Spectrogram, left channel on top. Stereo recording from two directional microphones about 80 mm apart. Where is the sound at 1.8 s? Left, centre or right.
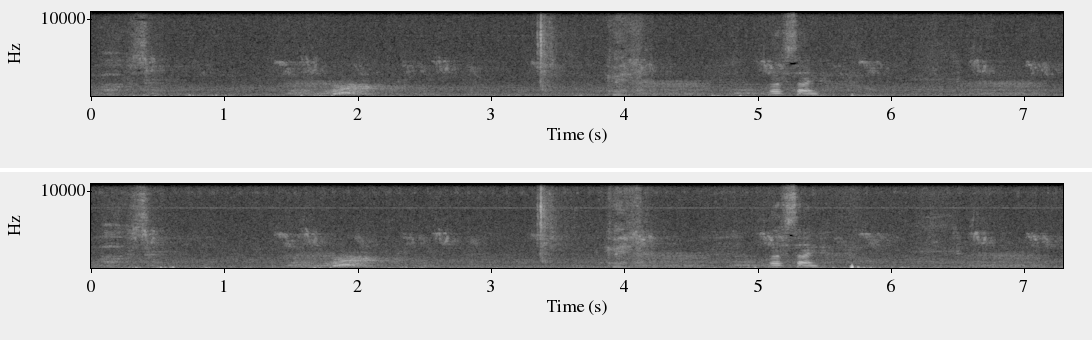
Centre.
